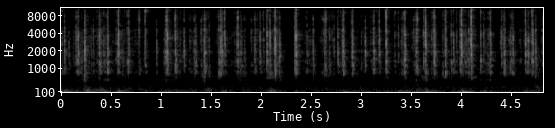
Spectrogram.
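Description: A 60% MOD-L mechanical keyboard with linear switches, a black 5-degree aluminum case and white and black GMK ABS keycaps sits on a wooden wrist rest while both hands type continuously with the fingertips. The result is a quick, steady stream of short, bright clacks that die away almost instantly, with little low-end weight.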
